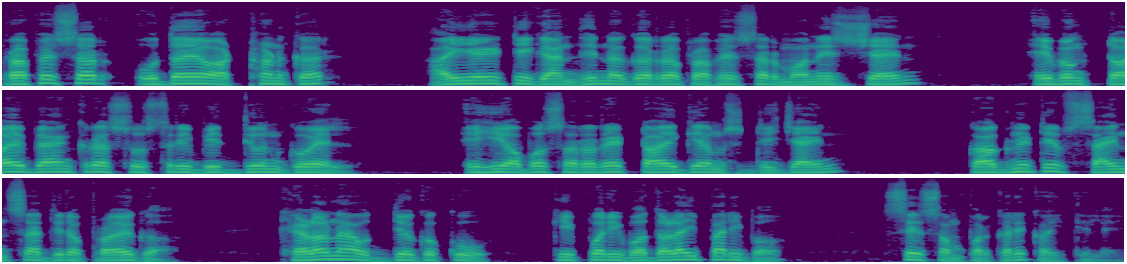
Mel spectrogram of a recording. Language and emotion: Odia, neutral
